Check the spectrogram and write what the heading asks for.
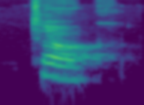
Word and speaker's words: Tok: How is it pronounced? It's not like TikTok, it's Tok. – Tok. – Mm-hmm. Tok. – Talk. So my full name is Sever Tok, S-E-V-E-R, which means to love.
